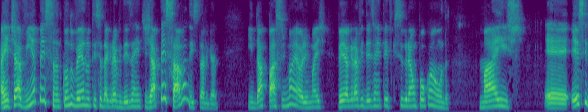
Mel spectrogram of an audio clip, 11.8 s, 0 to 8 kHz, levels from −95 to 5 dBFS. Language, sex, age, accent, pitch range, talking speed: Portuguese, male, 20-39, Brazilian, 140-190 Hz, 195 wpm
